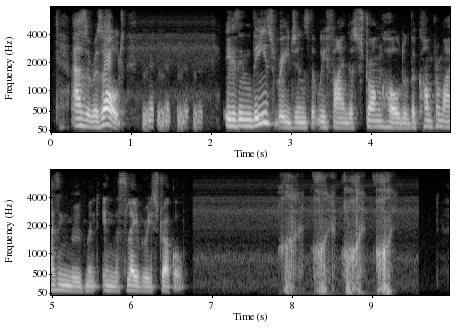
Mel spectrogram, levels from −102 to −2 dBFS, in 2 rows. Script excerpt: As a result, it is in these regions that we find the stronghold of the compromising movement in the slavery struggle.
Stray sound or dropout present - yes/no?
yes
